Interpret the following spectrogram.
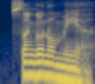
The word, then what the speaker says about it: Sangonomiya: on watatsumi island to form a resistance group sangonomia that's how you say it okay to say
